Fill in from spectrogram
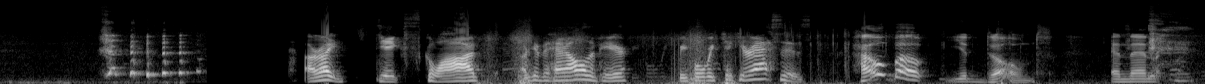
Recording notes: We recorded this at 1 AM and somehow the cursed time double cursed our audio.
